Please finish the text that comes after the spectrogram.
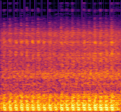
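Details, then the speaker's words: Neglected used Yamaha Mio scooter at idle: low, lumpy thrumming with a steady pulsing shake; the engine vibrates heavily at idle, cause not yet known. "suaranya gini. Geter banget tuh."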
